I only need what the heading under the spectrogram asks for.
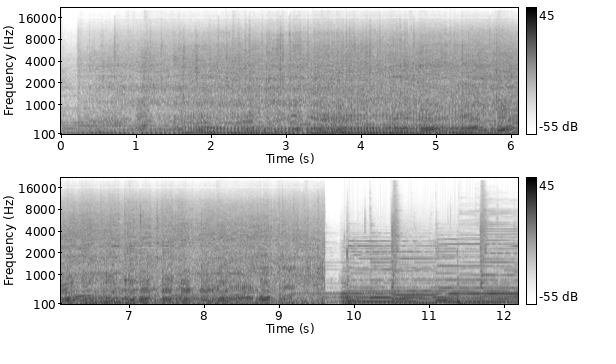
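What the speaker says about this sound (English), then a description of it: "I think I'm about to be visited by some motorcycles" Loud, steady engine roar throughout, like motorcycles rumbling close by, with a brief dip near the end before the engines surge again.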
